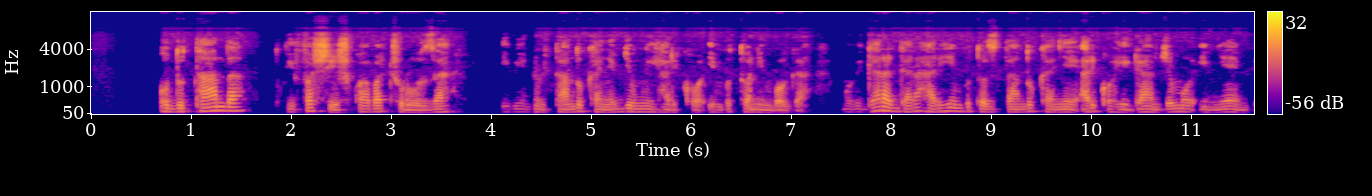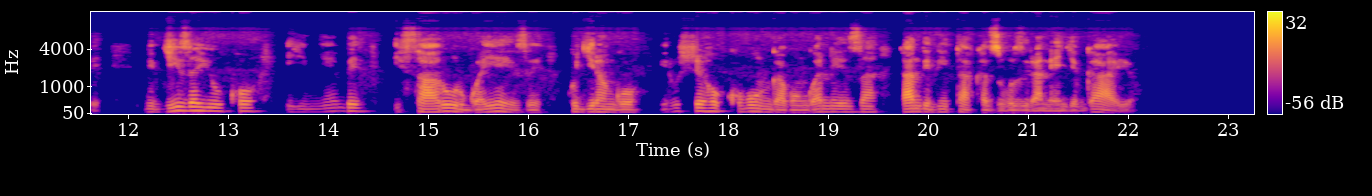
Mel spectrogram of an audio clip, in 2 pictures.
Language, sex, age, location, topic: Kinyarwanda, male, 25-35, Kigali, agriculture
